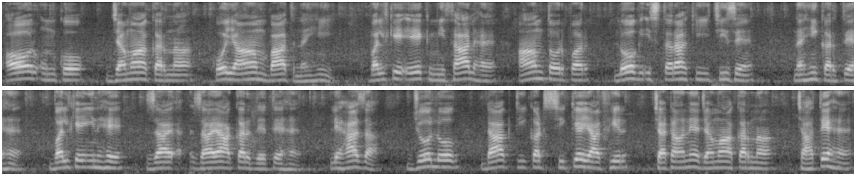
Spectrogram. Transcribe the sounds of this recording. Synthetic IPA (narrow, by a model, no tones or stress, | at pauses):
ɔːɾʊnko | d͡ʒɐmakɐɾna | koːiaːmbaːt̪nɐɦĩ | bəlkeeːkmɪsaːlɦɛ | aːmt̪ɔːɾpɐɾ | loːɡɪst̪əɾəɦkit͡ʃiːzẽ | nɐɦĩkɐɾt̪eɦɛ̃ː | bɐlkeɪnɦẽ | zaːjakəɾd̪eːt̪eɦɛ̃ː | lɪɦaːza | d͡ʒoːloːɡ | ɖaːkʈikəʈsɪkejapʰɪɾ | t͡ʃɐʈaːned͡ʒɐmakɐɾna | t͡ʃaːɦt̪eɦɛ̃ː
